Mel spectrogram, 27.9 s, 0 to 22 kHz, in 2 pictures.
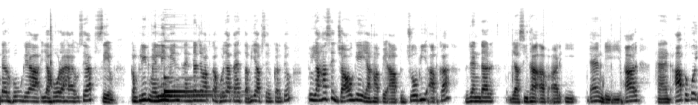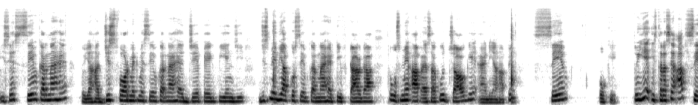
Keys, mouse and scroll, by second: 7.4 click, 10.6-12.9 typing, 14.5 click, 19.4-21.9 drag.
